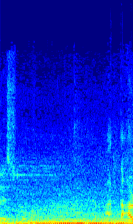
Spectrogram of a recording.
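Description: A man's voice talking at the very start and again near the end, over a steady low hum that runs underneath.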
